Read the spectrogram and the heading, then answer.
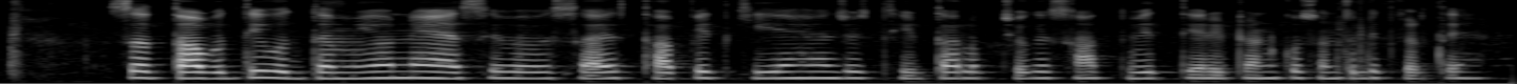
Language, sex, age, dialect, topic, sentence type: Hindi, female, 18-24, Kanauji Braj Bhasha, banking, statement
